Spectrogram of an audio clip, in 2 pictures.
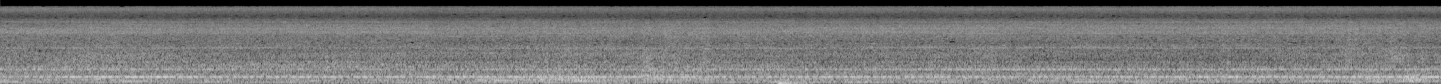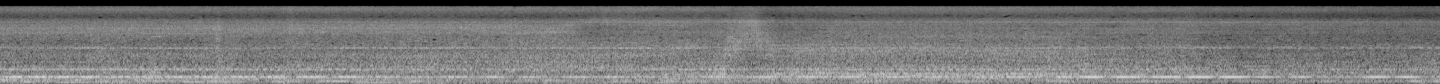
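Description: Air Shammee car-wash air dryer blowing through its corrugated hose: a steady motor hum over a loud rush of air, the hiss easing a little about two-thirds of the way through.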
